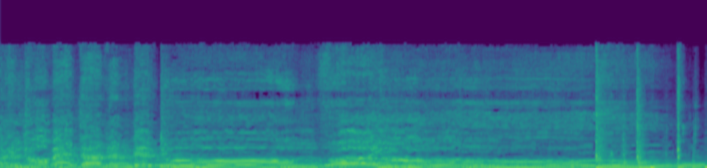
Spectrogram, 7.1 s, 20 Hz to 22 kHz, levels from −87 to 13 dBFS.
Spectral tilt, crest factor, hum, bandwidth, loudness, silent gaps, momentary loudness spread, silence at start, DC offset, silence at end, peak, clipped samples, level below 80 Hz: -5.5 dB/octave; 14 dB; none; 16.5 kHz; -16 LUFS; none; 4 LU; 0 s; under 0.1%; 0 s; 0 dBFS; under 0.1%; -24 dBFS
